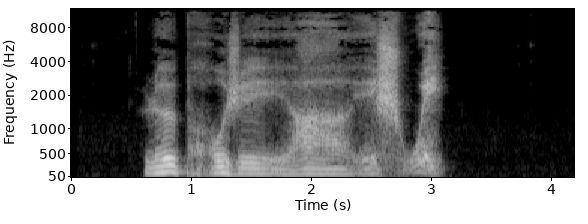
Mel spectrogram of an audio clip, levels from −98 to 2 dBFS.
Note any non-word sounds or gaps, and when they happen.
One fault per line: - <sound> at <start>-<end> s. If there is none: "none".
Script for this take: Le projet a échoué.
none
